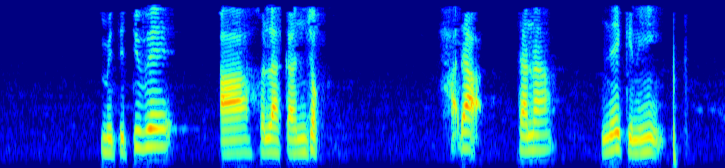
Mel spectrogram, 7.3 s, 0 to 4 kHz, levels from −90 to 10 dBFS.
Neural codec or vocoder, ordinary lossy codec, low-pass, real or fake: none; MP3, 24 kbps; 3.6 kHz; real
